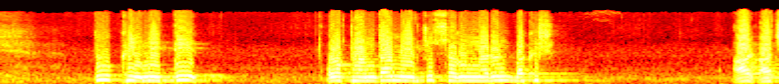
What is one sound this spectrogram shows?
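A man speaks slowly into a microphone, heard over loudspeakers in a large echoing hall.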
